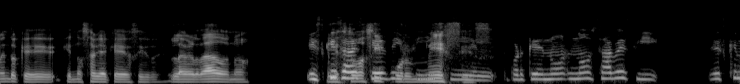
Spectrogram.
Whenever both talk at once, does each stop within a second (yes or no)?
no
